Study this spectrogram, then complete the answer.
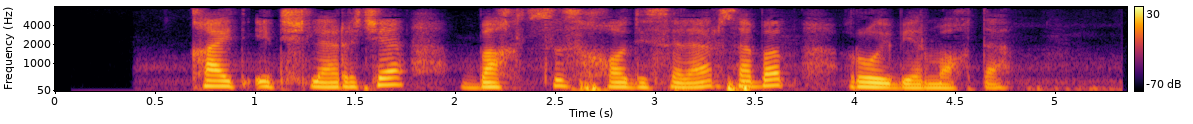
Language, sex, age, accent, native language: Uzbek, female, 30-39, Samarqand, Uzbek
